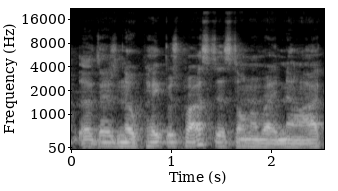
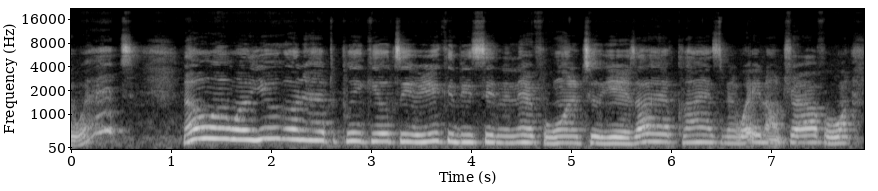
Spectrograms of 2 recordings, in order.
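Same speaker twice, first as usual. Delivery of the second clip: high, put-on lawyer voice; high mock of the lawyer pushing the plea; 10 semitones higher than usual. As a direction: parody the lawyer's pressure, way up high. Mocking lawyer pushing a guilty plea.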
